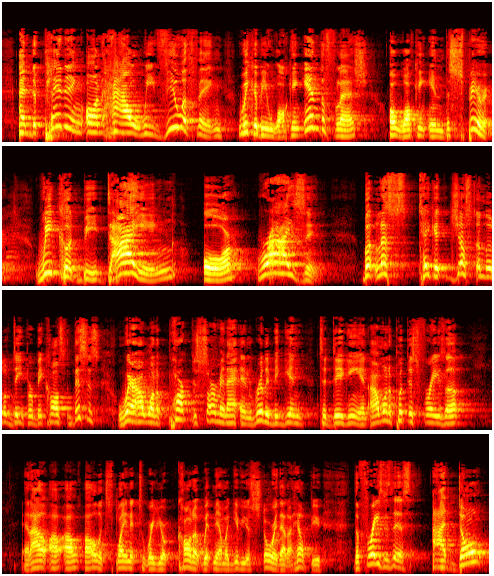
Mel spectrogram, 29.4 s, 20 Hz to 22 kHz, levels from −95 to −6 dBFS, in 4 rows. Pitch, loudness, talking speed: 225 Hz, -24 LUFS, 180 wpm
